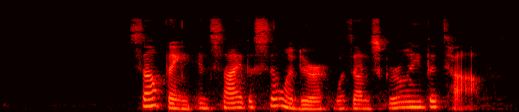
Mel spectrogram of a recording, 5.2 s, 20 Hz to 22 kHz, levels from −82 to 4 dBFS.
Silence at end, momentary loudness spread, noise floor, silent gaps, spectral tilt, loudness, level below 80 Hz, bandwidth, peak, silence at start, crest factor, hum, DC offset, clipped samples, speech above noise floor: 0.4 s; 7 LU; -80 dBFS; none; -4.5 dB/octave; -37 LUFS; -78 dBFS; 12.5 kHz; -18 dBFS; 1.3 s; 22 dB; none; under 0.1%; under 0.1%; 44 dB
